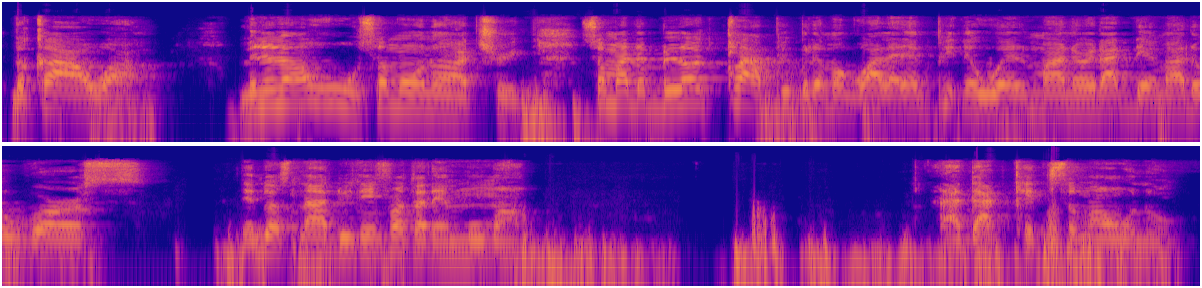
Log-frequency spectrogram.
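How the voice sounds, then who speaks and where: A man's voice: fairly high pitch, steady tone, normal speed, darkish tone, slight background noise. A man with a Jamaican accent in a combative, profane, emphatic unscripted rant on a livestream. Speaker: social media live streamer.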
